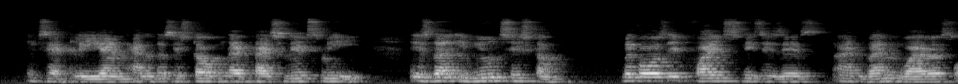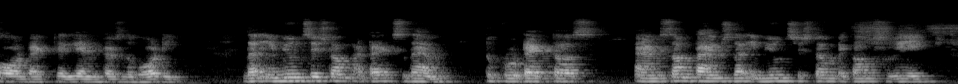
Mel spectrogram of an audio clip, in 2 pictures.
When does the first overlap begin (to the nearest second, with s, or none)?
none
